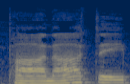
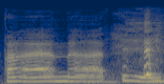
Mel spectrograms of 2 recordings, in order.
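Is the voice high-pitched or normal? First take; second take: normal; high-pitched. First: It is said in a normal voice. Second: It is said in a high-pitched voice. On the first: "but a normal voice" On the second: "the little monk with the high voice"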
